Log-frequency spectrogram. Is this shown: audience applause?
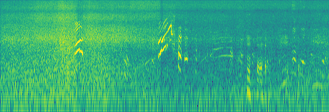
no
